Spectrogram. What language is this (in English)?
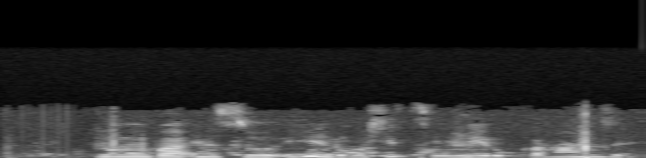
Kinyarwanda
